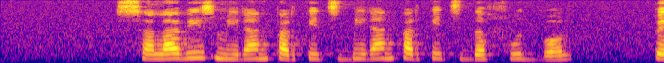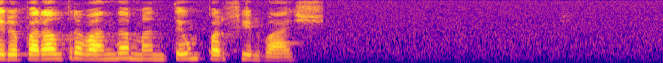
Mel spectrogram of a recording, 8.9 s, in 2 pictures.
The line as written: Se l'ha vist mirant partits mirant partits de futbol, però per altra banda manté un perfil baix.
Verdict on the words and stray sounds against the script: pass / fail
pass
